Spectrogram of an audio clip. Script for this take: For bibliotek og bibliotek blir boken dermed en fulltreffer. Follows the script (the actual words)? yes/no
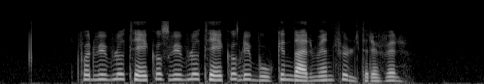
yes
